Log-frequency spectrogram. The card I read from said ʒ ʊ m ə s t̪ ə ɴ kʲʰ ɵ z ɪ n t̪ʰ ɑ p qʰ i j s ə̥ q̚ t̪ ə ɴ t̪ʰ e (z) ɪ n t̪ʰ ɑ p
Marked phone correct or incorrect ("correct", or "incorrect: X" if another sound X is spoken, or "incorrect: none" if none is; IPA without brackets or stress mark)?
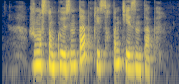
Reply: correct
